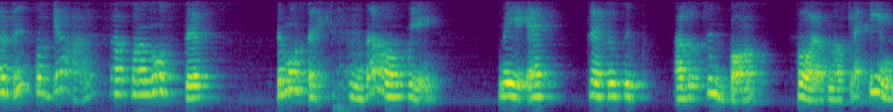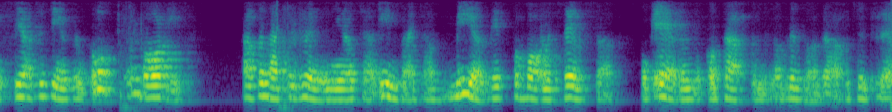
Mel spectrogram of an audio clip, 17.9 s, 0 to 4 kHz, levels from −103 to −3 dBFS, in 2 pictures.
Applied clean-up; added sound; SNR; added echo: neural mask model DeepFilterNet 3.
